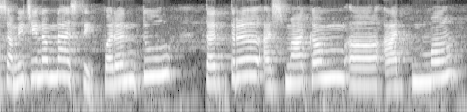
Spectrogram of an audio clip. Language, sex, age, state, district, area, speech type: Sanskrit, female, 45-60, Maharashtra, Nagpur, urban, spontaneous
